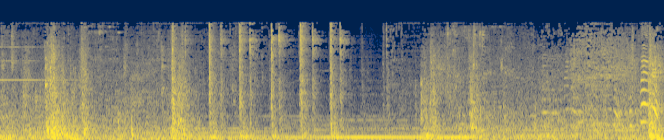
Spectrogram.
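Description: An elevator door slides and shuts as someone enters the elevator, with a series of sharp mechanical clacks and rattles over a steady low motor hum, ending in a quieter rumble.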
